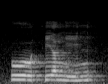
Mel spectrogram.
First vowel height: high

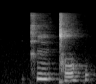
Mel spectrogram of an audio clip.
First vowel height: high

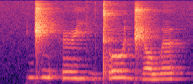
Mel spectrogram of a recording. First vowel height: high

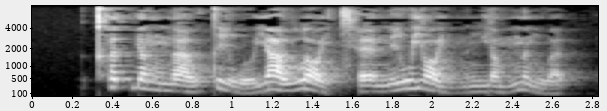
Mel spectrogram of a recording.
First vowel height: low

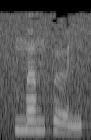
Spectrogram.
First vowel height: low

